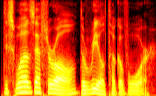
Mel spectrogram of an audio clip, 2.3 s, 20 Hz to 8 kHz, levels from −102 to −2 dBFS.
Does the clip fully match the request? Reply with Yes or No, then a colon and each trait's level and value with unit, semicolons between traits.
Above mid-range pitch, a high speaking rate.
No: low, 120 Hz; fast, 230 wpm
